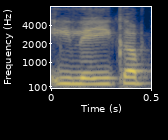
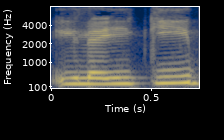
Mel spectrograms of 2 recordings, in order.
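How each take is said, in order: First: The final syllable has an a vowel. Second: The final syllable has an i vowel. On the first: The speaker calls it right. "काफ पर जबर" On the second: The speaker calls it wrong. "एक हरकत की जगह दूसरी हरकत पढ़ देना"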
